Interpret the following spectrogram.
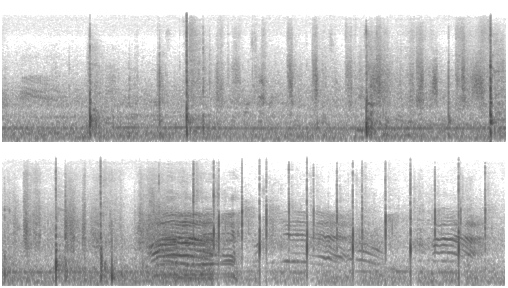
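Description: Soft tennis rally: a series of sharp pops from the rubber ball coming off the rackets and bouncing on the court. About two-thirds of the way through comes one long, loud shout, followed by shorter calls.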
